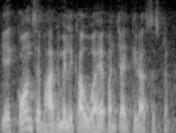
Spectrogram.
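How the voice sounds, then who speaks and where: Guy running a live quiz class, mid pitch, reads the question slow then explains, faint room noise behind. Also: expressive. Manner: reads questions slowly, then explains and presses viewers to answer; mixes English terms into Hindi explanation. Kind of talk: live online quiz lesson.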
